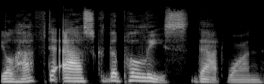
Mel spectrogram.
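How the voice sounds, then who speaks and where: Dry and close with no echo, a man puts on a character voice at medium pitch. His intonation is lively and his pace fairly slow. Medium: read story. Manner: clipped, terse.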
